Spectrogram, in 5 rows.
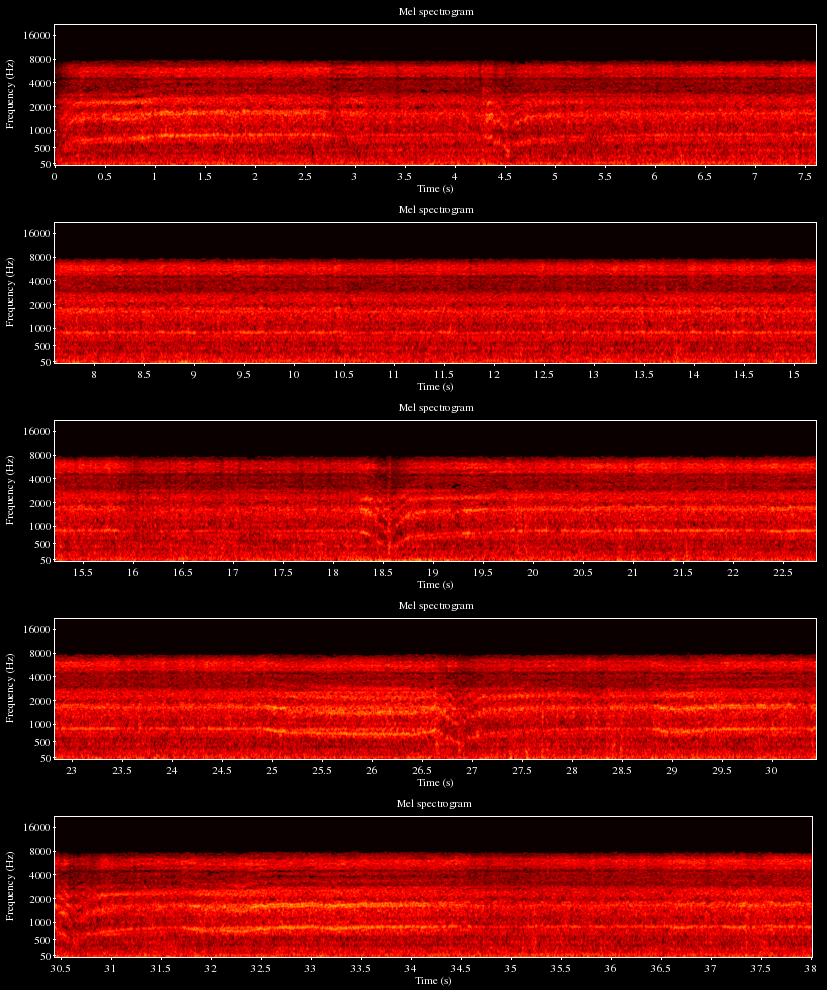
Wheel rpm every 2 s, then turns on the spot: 110, 230, 210, 230, 230, 230, 230, 230, 230, 200, 230, 230, 230, 200, 220, 200, 220, 230, 230.
none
